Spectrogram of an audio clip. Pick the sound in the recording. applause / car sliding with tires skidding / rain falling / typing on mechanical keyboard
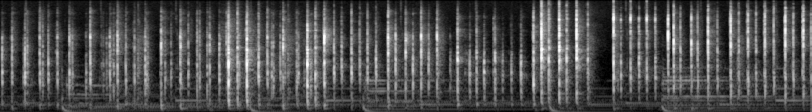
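typing on mechanical keyboard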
